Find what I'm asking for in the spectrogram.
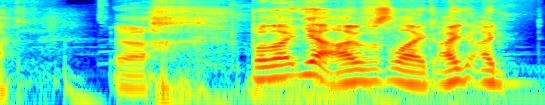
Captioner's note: gags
